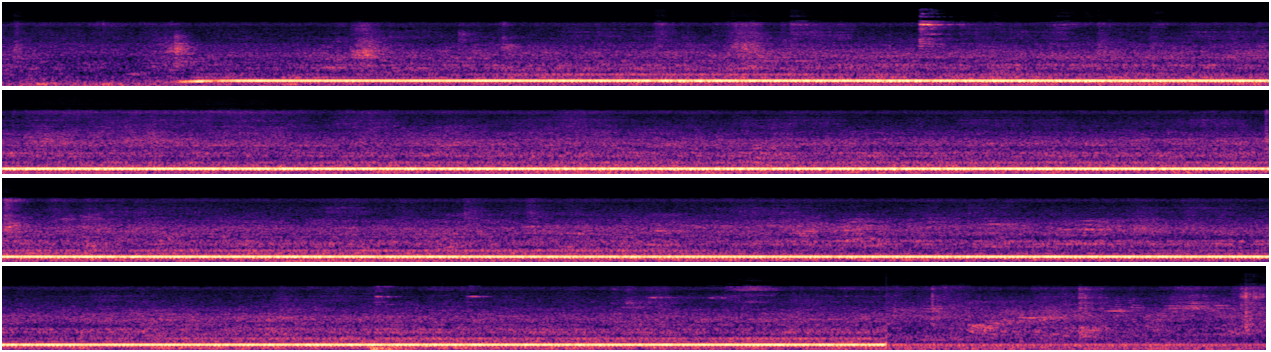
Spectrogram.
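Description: Electric air blower running, blowing air into charcoal stoves to stoke the fire. A loud, steady motor hum that spins up about a second in and cuts off abruptly shortly before the end.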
